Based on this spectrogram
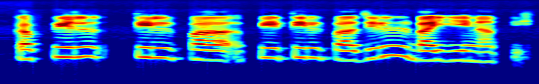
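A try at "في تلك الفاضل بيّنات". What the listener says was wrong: সো আপনি মানে কিছু অ্যাড করে ফেলছেন, মানে বাইনার আগে কিন্তু আল নাই, মানে অনেক সময় আমরা আল না দেখো আল বলে ফেলি। ফিতিল ফাজি বাইনা। হ্যাঁ, ফিতিল ফাজি বাইনাতি।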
